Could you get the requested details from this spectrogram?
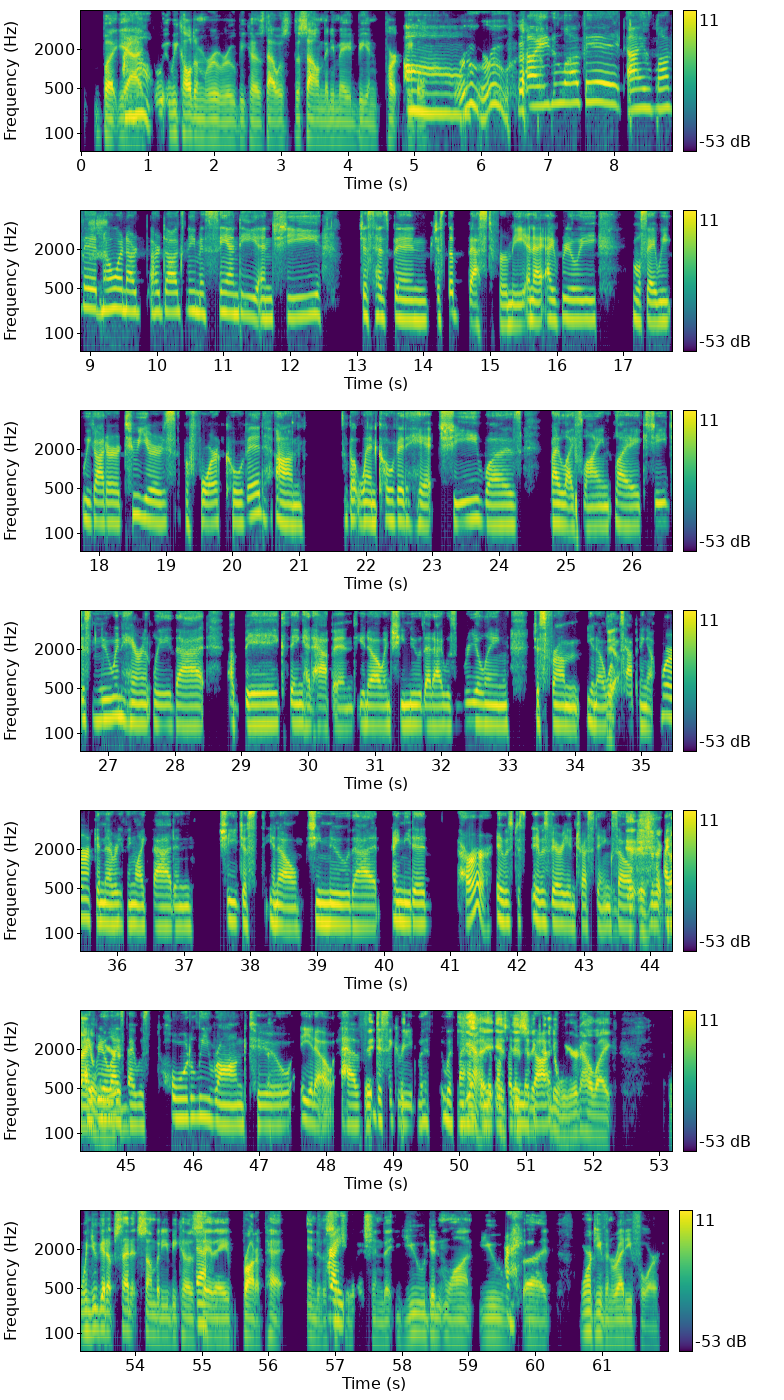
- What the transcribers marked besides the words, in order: drawn out: "Aw"; put-on voice: "Roo Roo"; laugh; tapping; drawn out: "big"; stressed: "totally"; chuckle; laughing while speaking: "Right"
- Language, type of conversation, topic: English, unstructured, How can disagreements help us see things from a new perspective?
- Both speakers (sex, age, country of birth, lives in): female, 50-54, United States, United States; male, 40-44, United States, United States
